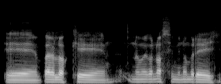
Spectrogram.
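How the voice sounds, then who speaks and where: A Chilean man speaking as a guest on a live religious stream, often pausing and searching for words. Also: on the low side, level tone, no echo, highs cut off. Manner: hesitant, searching for words, many fillers.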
